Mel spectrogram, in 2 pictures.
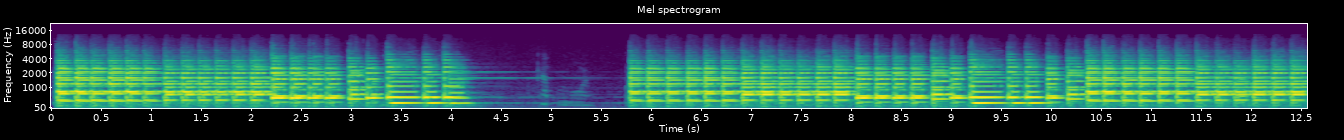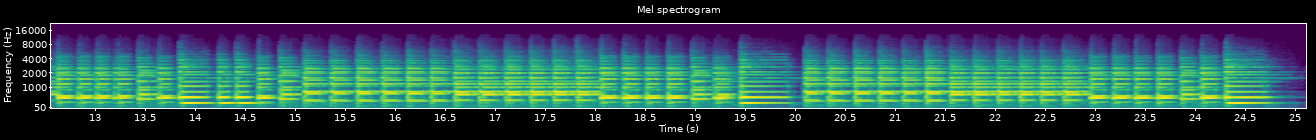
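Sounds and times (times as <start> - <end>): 
piano playing: 0.0 - 4.6, 5.8 - 25.0.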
